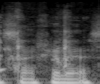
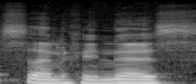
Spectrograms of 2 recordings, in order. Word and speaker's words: Sangines: Did I pronounce that correct? Sangines. Sangines. Oh man, the Spanish. If we're granular today, then Sangines. But Sangines.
